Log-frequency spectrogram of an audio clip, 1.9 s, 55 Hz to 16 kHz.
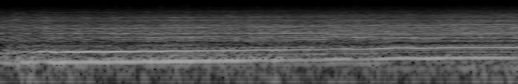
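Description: CART Indy-style race cars at the 1995 Portland round, a loud high-revving engine whine climbing steadily in pitch for about two seconds, close and alone without commentary.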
